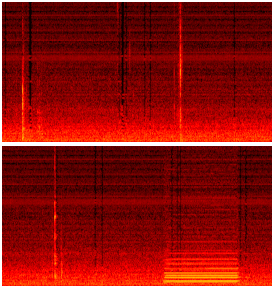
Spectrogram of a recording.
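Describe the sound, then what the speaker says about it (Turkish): Horn honking in the video game Gas Station Simulator: a single steady car horn blast of about a second, loud over a quiet hum with a few faint ticks, no talking. "Kim çaldı lan o kornayı?"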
